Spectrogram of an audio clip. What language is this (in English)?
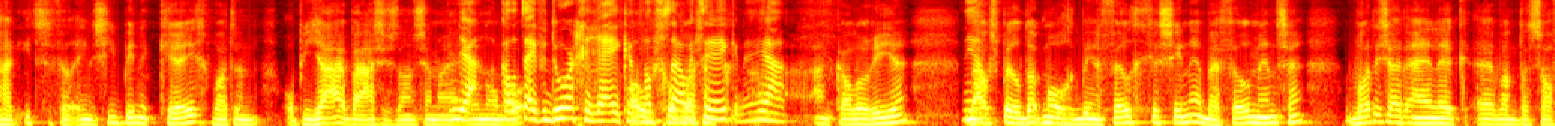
Dutch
